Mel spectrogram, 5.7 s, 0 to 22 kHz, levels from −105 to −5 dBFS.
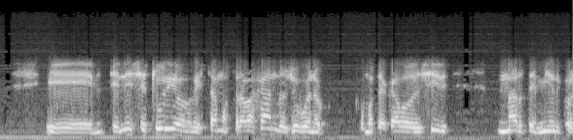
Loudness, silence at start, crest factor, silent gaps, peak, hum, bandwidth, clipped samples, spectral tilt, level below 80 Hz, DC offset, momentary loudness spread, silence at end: -19 LUFS; 0 s; 16 dB; none; -4 dBFS; none; 5 kHz; under 0.1%; -7 dB/octave; -48 dBFS; under 0.1%; 7 LU; 0 s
